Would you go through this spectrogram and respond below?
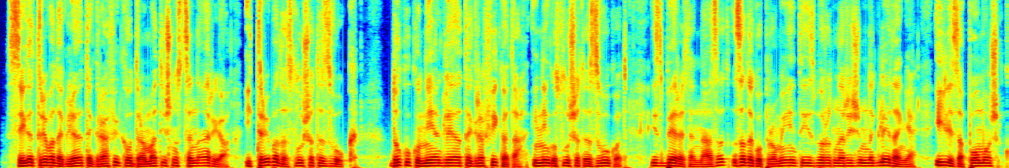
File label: macedonian male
